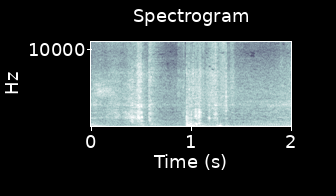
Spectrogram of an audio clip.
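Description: Printed paper certificate sheets rustling as they are handled and held up, with a dull thump about a second in.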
